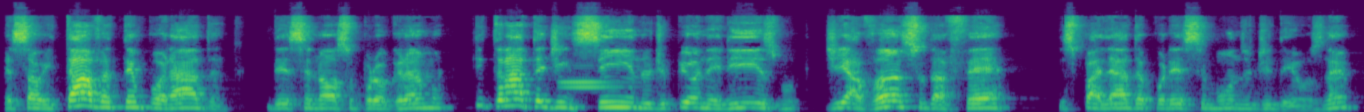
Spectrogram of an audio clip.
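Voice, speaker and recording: A man's voice: on the high side, a little slow, darkish tone. A man with a Brazilian accent hosting an interview podcast in an effusive, courteous way. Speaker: podcast host. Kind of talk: chatty interview.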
